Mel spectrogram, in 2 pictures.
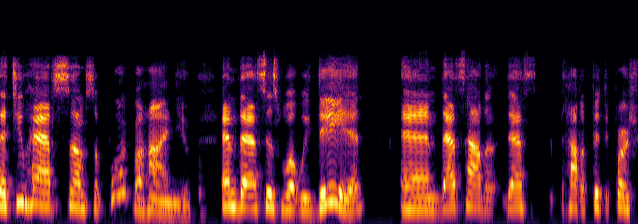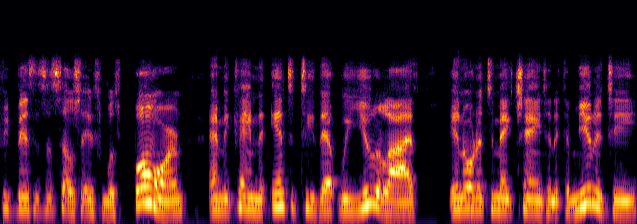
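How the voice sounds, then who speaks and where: Lively intonation marks this woman's speech. She keeps a moderate pace over a quiet background. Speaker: remote interview guest. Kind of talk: interview answer. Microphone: video call.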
